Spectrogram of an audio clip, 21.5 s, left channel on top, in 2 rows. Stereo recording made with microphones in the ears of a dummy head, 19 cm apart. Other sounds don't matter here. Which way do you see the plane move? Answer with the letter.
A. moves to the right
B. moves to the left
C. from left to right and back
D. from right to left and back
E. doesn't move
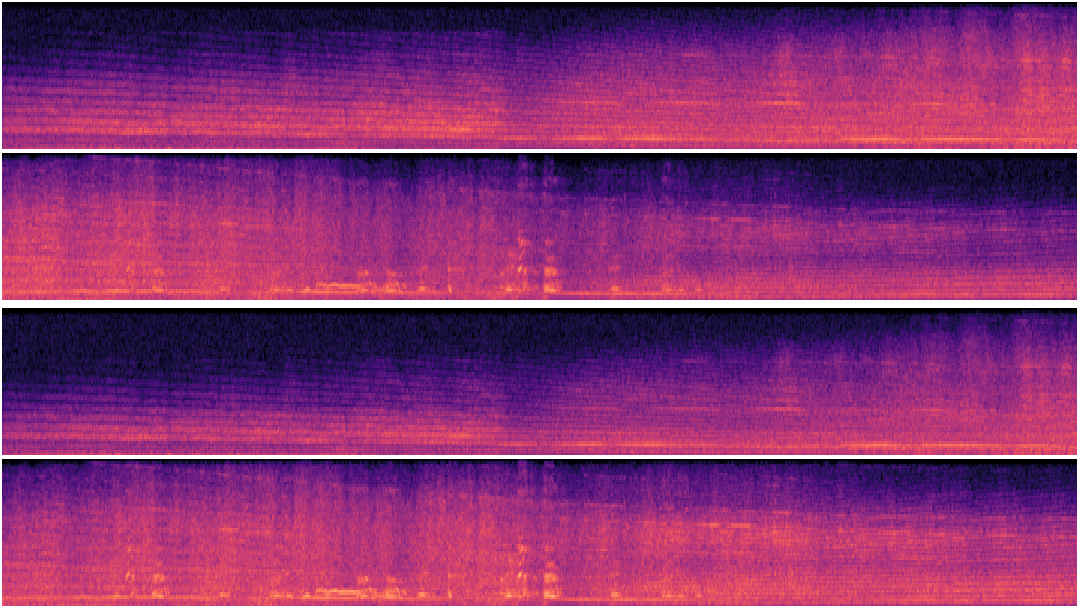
A.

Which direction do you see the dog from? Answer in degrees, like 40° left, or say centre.
30° right.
